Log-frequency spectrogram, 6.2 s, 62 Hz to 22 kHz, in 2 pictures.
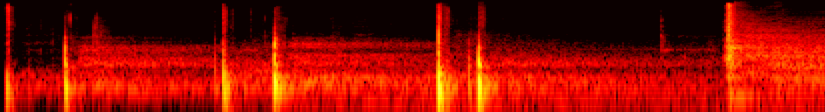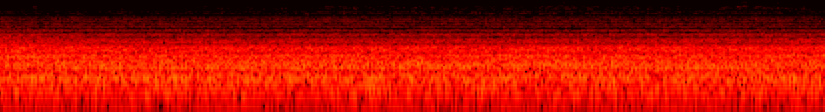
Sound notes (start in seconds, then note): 0.0 echoing footsteps; 2.7 projector clicks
